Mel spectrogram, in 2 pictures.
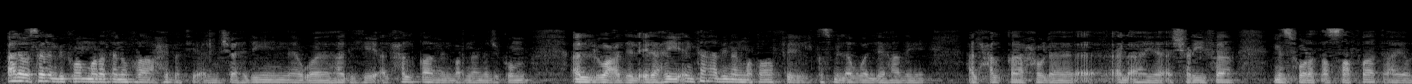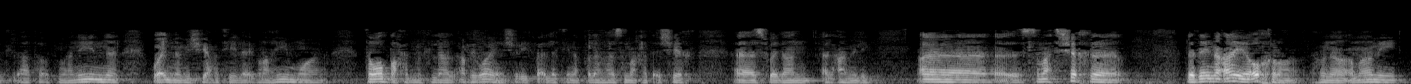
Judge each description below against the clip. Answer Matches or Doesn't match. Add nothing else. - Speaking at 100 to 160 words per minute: Matches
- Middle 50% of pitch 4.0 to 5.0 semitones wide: Doesn't match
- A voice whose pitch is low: Matches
